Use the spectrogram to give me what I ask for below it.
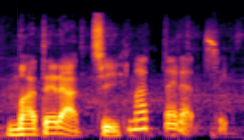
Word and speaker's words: Materazzi: ¿Cómo se dice? – Materazzi.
